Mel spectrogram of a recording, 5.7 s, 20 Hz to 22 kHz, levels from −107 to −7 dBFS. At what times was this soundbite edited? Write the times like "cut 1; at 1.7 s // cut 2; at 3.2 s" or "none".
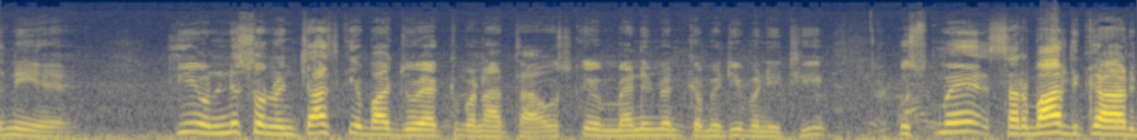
none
